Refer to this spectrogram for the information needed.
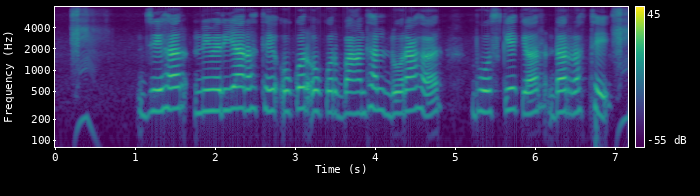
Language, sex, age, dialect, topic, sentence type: Chhattisgarhi, female, 31-35, Northern/Bhandar, agriculture, statement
